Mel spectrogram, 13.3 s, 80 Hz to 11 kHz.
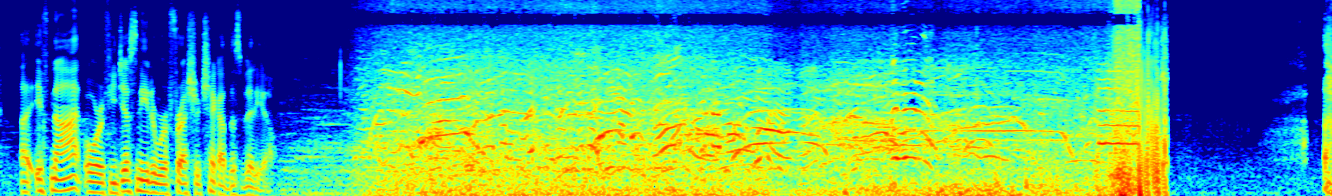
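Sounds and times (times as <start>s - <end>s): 
speech: 0.2s - 3.0s
dense crowd chattering and shouting at an amusement park water ride: 2.8s - 11.6s
rushing, splashing water at an amusement park water ride: 3.5s - 11.5s.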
